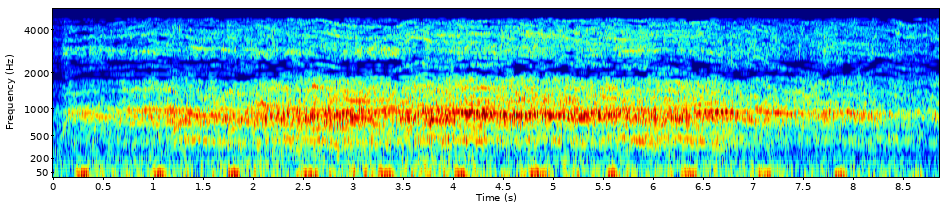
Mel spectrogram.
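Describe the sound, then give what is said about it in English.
A dense, roaring crowd of Parisians cheers and shouts continuously during a street procession, a steady wall of excited voices with occasional whoops rising above the din, loud throughout with no pauses. “Here they are, they're just mad with joy. Just listen to these crowds.”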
